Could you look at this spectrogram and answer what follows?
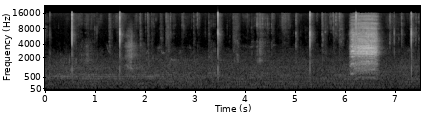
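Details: A wild Sulphur-crested cockatoo, one of a flock feeding in freezing Australian weather, gives a single harsh, raspy screech of about half a second amid faint hiss and a few sharp clicks and taps.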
